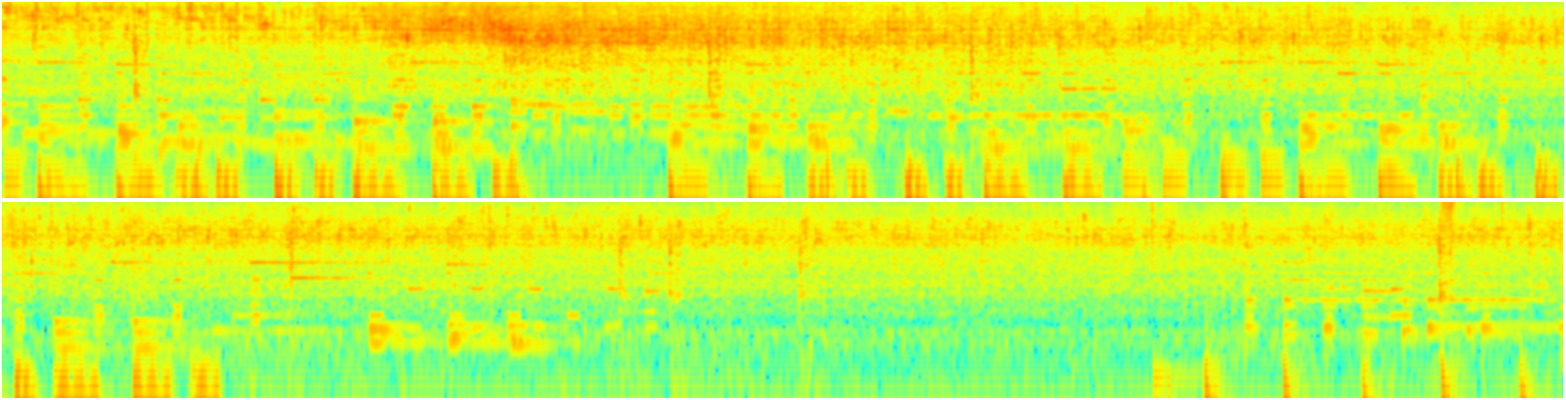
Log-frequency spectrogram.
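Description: Ahi tuna steaks and pineapple frying in sauce in a nonstick pan: a steady sizzle, with a spatula moving through the pan. Background music with a low beat plays over it for about the first half and comes back near the end.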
